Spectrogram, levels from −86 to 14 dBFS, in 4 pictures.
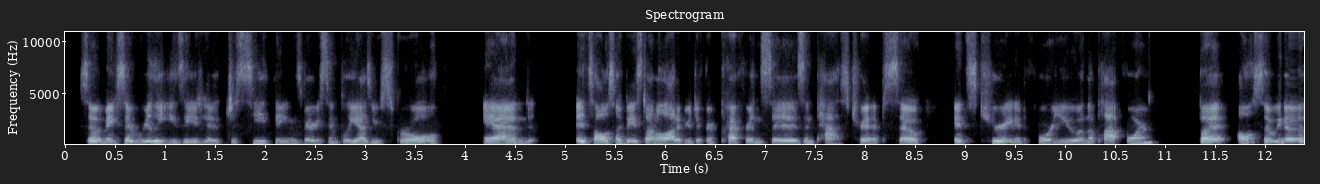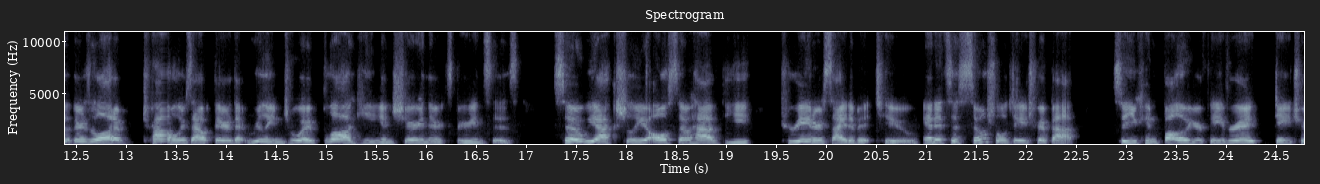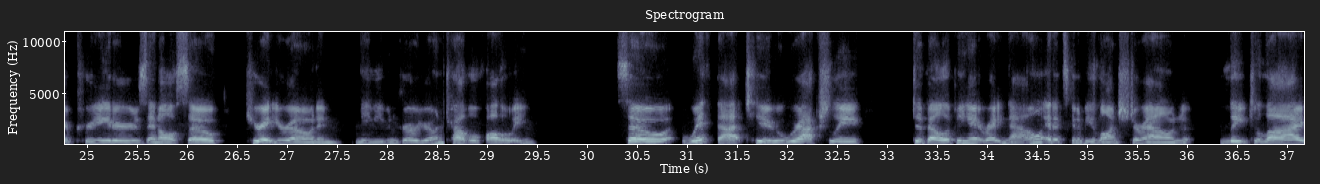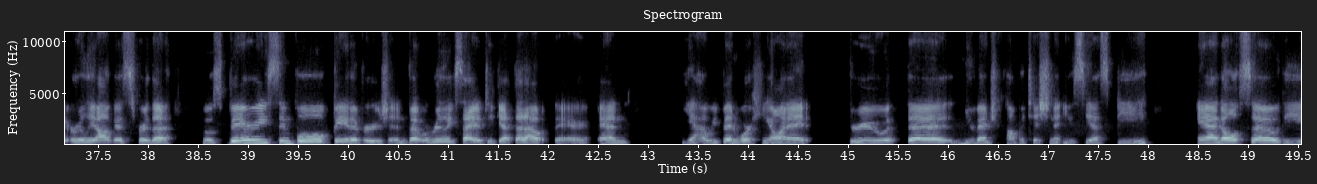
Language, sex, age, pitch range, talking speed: English, female, 20-39, 165-215 Hz, 180 wpm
